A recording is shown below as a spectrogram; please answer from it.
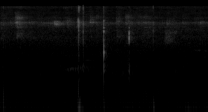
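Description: Near silence with a few faint, short clicks scattered through it, the clearest three coming in quick succession around the middle.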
